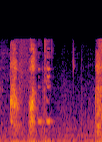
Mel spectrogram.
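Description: A woman crying, with three or four short, choked, sobbing gasps of breath.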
